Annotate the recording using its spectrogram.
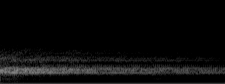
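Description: A ringing synthesized tone, an edited-in dramatic sound effect, holding steady and fading slowly away.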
